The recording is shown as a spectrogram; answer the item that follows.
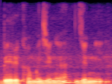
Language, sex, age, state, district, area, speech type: Bodo, male, 30-45, Assam, Baksa, rural, spontaneous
